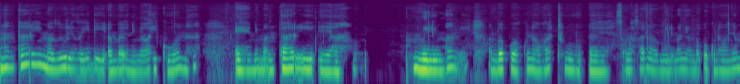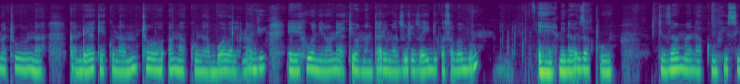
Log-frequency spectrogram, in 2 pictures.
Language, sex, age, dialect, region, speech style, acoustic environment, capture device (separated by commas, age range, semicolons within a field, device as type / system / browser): Swahili, female, 25-34, Kenya - Nairobi Sheng-influenced, Kenya, relaxed; focused, silence, mobile / Linux / Chrome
